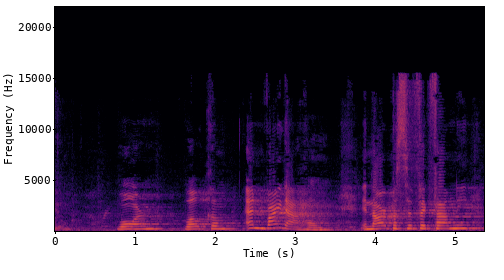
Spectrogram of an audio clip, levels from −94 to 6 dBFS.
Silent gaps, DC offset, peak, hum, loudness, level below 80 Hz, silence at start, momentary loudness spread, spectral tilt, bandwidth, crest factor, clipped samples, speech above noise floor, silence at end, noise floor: none; under 0.1%; -20 dBFS; none; -37 LUFS; -80 dBFS; 0 s; 12 LU; -3 dB/octave; 15.5 kHz; 20 dB; under 0.1%; 21 dB; 0 s; -59 dBFS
